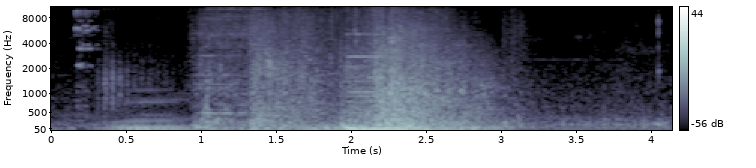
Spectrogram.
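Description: A magical ability whooshes loudly in a game.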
